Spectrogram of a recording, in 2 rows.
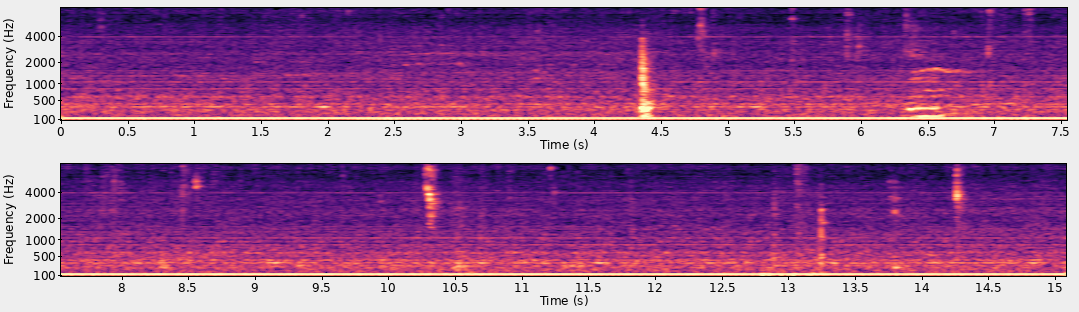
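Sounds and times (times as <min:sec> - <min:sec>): steady low hum: 0:00.0 - 0:15.0
people chewing crispy food: 0:04.6 - 0:15.0.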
